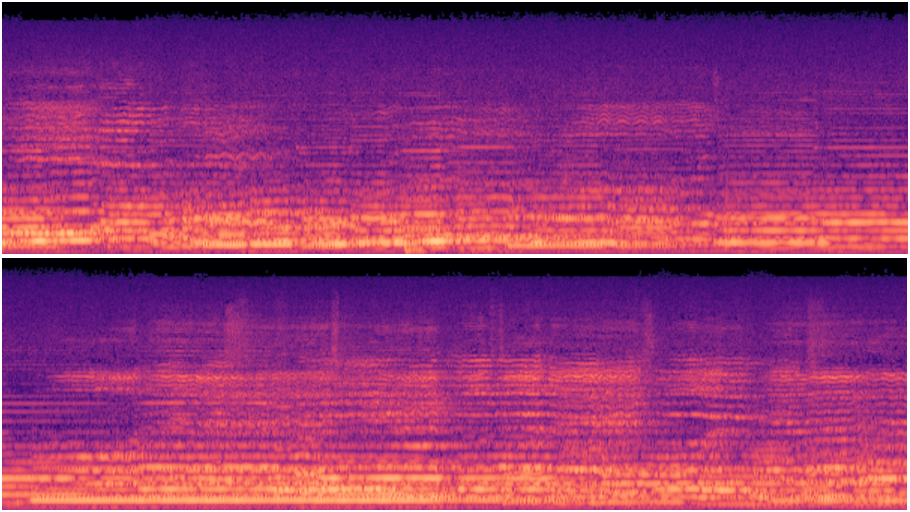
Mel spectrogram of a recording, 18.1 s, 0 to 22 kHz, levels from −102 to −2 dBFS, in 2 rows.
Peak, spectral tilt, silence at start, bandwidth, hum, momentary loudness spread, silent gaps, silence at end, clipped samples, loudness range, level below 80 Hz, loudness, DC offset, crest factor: -6 dBFS; -7 dB/octave; 0 s; 13.5 kHz; none; 7 LU; none; 0 s; under 0.1%; 6 LU; -46 dBFS; -22 LUFS; under 0.1%; 16 dB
